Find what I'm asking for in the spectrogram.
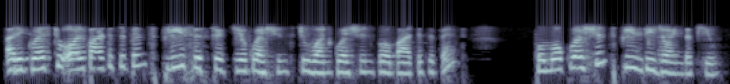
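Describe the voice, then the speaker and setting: A woman's voice: on the high side, no echo. A woman making formal, polite scripted announcements as a conference call operator. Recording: dry narrow phone line.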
